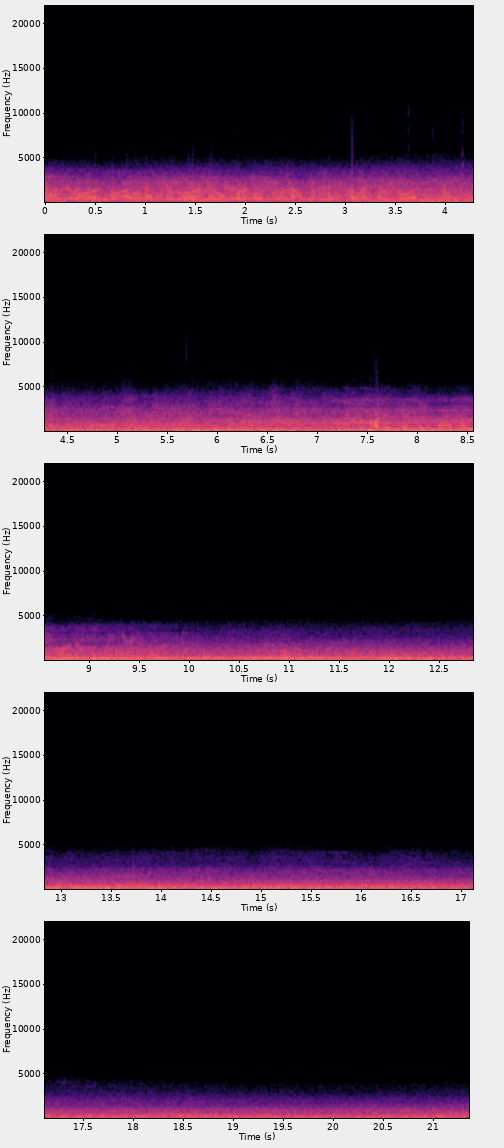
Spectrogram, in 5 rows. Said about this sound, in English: the AirAsia A330 rolling 3-4 left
